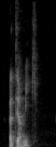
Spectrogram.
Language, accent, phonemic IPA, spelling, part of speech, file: French, France, /a.tɛʁ.mik/, athermique, adjective, LL-Q150 (fra)-athermique.wav
- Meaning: athermic, athermal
